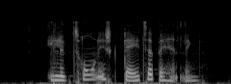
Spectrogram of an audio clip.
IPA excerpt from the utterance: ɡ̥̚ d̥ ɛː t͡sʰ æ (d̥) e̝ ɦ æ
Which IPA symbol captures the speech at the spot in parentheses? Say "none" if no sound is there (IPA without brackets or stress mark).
b̥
